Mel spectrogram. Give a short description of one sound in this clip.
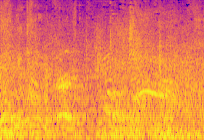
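Punches and hits land with sharp video game impact sounds.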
